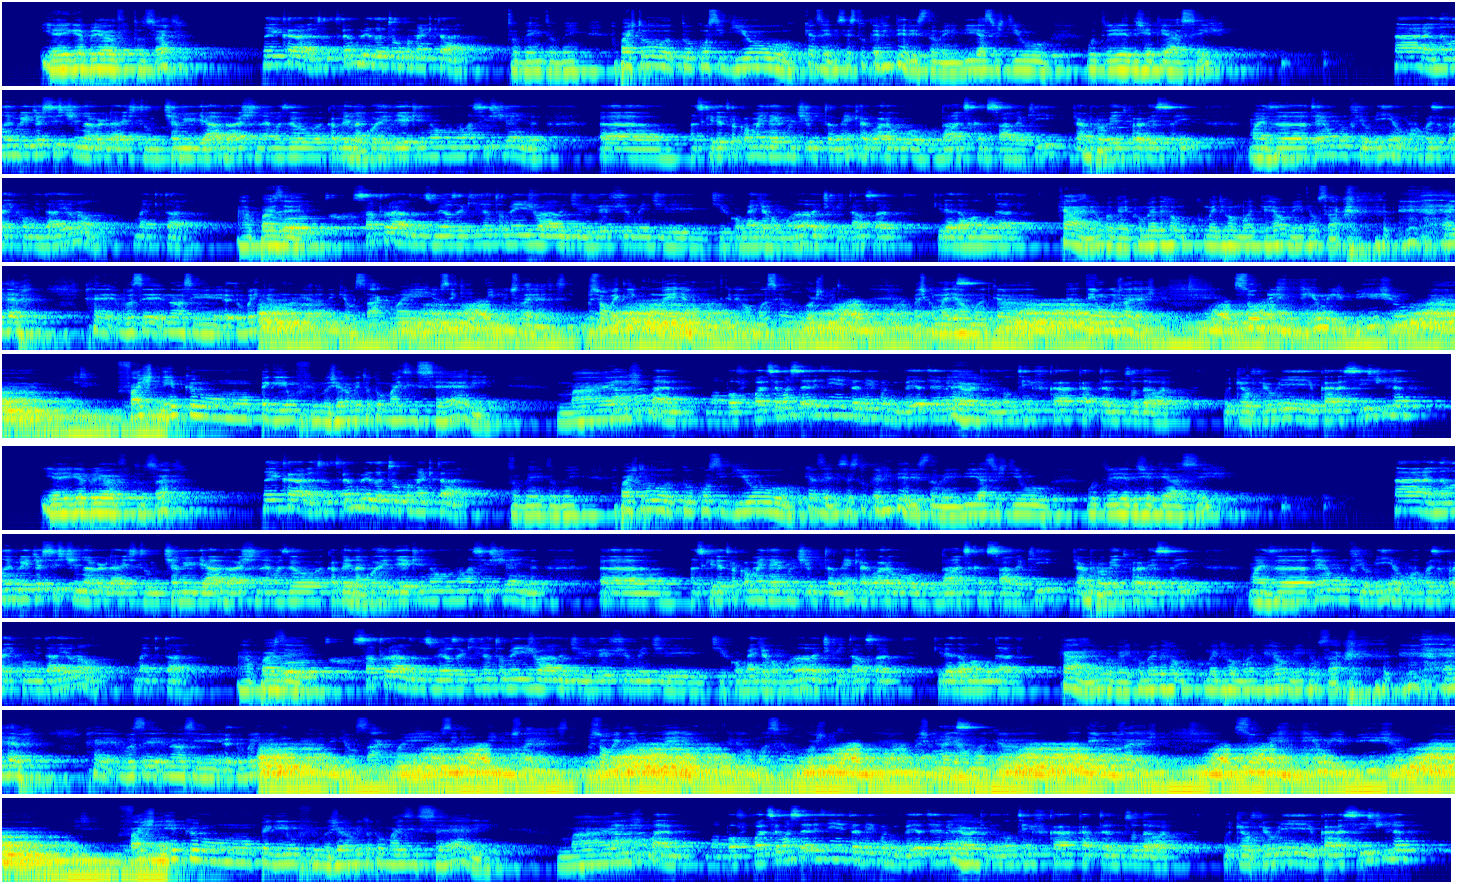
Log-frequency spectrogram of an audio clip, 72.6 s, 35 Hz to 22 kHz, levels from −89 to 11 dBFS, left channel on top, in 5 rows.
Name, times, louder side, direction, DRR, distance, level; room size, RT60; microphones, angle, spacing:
voice 1, 0.4-1.8 5.1-5.8 6.1-10.4 10.8-12.2 18.0-18.2 25.3-25.6 27.0-27.3 31.4-32.0 39.6-43.9 44.2-53.9 54.2-58.5 59.3-63.0 63.7-64.5 67.6-67.9, left 1 dB, 50° left, 3 dB, 2.0 m, -36 dB
voice 2, 2.6-4.6 13.9-26.4 27.0-30.1 30.4-30.9 31.8-38.0 38.4-39.2 43.2-43.7 45.8-46.0 52.9-53.3 64.2-69.8 70.3-72.1, equal, 5° right, 0 dB, 3.4 m, -38 dB
sound 1, 46.1-59.8, right 5 dB, 75° right, 0.4 m, -27 dB
29.0 x 16.0 x 2.5 m, 1.3 s
head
